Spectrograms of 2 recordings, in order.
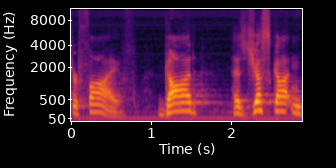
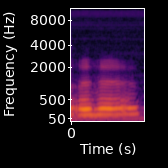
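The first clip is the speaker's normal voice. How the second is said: put-on soft closed-mouth yes from a guilty child; quietly fib to a parent; hummed yes, playing the guilty kid; 2 semitones lower, 10 dB quieter than usual. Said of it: "he has the guilty face".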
